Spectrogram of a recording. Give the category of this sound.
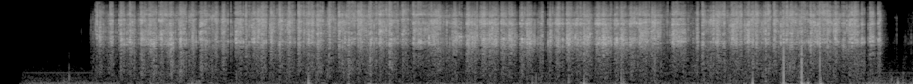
Sound effects > Objects / House appliances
